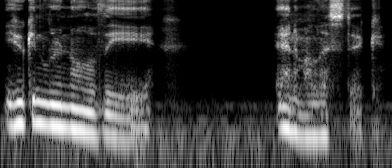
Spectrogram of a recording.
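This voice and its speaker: A man playing a captive werewolf in an ASMR roleplay, seductive, menacing and possessive, speaking in a slow, coaxing, teasing murmur close to the mic. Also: fairly low pitch, a little mellow, a little hiss or hum. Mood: menacing, persuasive. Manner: slow, coaxing, teasing, often dropping to whisper. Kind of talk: ASMR audio roleplay acting. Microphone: close microphone.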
